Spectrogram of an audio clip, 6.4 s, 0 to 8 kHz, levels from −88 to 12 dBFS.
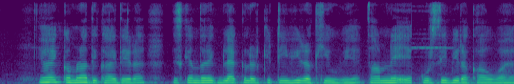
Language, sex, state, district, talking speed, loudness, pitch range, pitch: Hindi, female, Maharashtra, Dhule, 225 wpm, -24 LUFS, 175-195 Hz, 185 Hz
